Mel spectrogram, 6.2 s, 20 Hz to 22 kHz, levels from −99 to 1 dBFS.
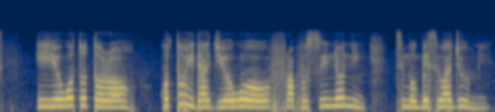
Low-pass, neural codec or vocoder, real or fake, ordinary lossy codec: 7.2 kHz; none; real; none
